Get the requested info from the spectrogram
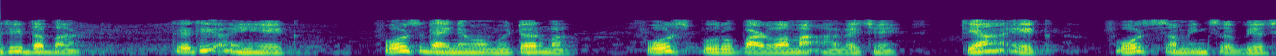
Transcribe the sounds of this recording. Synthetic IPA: t̪ʰid̪əbaɳt̪et̪ʰiʔəɦĩek | foɾsɖajnemomiʈəɾmã | foɾspuɾũpaɽʋamãʔaʋet͡ʃʰe | t̪jãʔek | foɾsːəmɪŋɡsəbʱjət͡ʃʰ

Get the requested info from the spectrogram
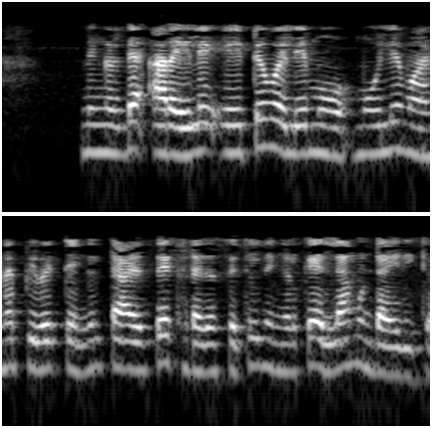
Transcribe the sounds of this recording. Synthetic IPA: niŋːɐɭɨɽe̞ʔɐrɐjileʔeːtːoʋumʋɐlijɐmuːljɐmaːɳɨpiʋɐtːe̞ŋɡilt̪aːɻɨt̪ːe̞ɡʱɐɽɐɣɐsɐtːilniŋːɐɭkɨelːaːmuɳɖaːjiɾikʲːum

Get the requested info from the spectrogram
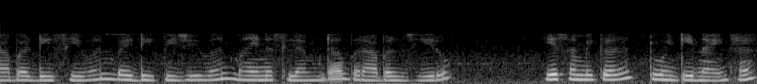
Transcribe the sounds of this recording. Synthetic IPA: aːbəɾɖiːsiʋɐnbeːɖiːpiːd͡ʒiʋɐnmaːɪnəslɛːmɖabɐɾaːbəɾziːɾoː | jeːsɐmikəɾəɳʈʈɛ̃ɳʈinaːɪnhɛː

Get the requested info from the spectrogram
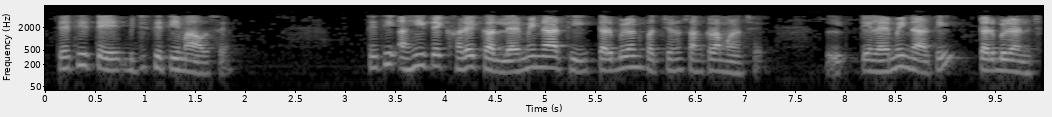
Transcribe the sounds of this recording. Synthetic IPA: t̪et̪ʰit̪ebid͡ʒist̪ʰit̪imãaʋʃḛ | t̪et̪ʰiʔə̃ɦĩt̪ekʰəɾekʰəɾleminaɾt̪ʰiʈəɾbjuləɳʈʋətːʃenũsə̃ŋkɾəməɳt͡ʃʰḛ | t̪eleminaɾt̪ʰiʈəɾbjuləɳt͡ʃʰe

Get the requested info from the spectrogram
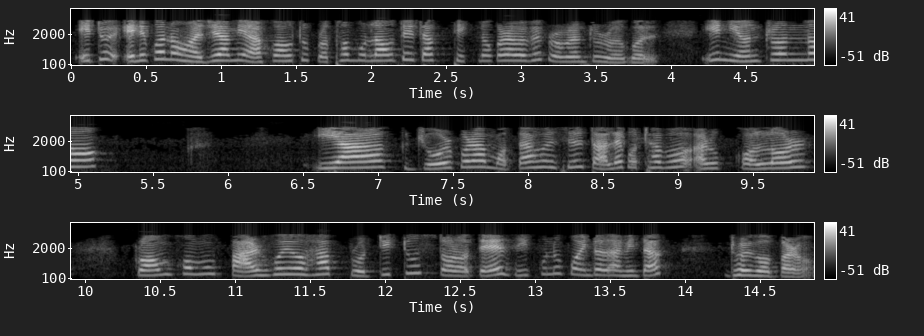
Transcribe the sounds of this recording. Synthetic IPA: ejtuʔenekuwanɔɦɔjzɛamiaxɔatʊpɹɔtʰɔmulaʊ̃tejtak̚tʰiknɔkɔɹabʱabɛpɹoɡɹamtʊɹojɡol | ejnijɔntɹɔnːɔ | ijakzoɹpɔɹamɔtaɦojsiltalɛkɔtʰabɔʔa̰ɹukɔlɔɹ | kɹɔmxɔmupaɹɦojɔɦapɹotitustɔɹɔtɛzikʊnʊpɔjntɔtamitak̚ | dʱoɹibɔpaɹɔ̰̃

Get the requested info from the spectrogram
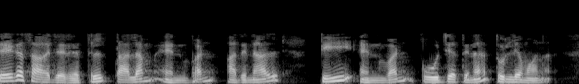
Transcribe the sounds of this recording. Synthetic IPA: t̪eːɣɐsaːhɐt͡ɕɐɾjɐt̪ːilt̪ɐlɐmenʋɐɳɐðinaːɭ | ʈienʋɐɳpuːd͡ʑjɐt̪ːinɨt̪uljɐmaːɳɨ̰

